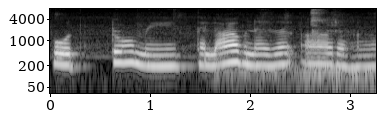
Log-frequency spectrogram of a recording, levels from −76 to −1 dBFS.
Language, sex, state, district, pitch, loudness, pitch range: Hindi, female, Madhya Pradesh, Umaria, 210 Hz, -18 LUFS, 195-220 Hz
